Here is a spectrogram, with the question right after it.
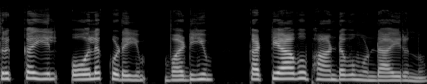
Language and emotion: Malayalam, neutral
